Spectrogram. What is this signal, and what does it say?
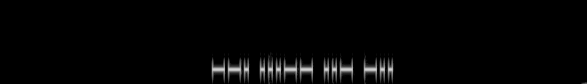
Morse code, heard as a keyed tone, about 30 wpm, 700 Hz. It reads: G3UD
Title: DXCC-100 Call Signs - 4 Characters - 30wpm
